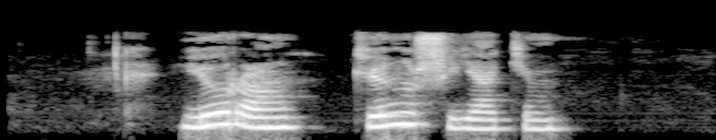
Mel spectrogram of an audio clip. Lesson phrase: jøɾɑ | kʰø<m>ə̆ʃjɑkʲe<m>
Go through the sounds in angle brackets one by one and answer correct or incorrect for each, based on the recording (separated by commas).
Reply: incorrect, correct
